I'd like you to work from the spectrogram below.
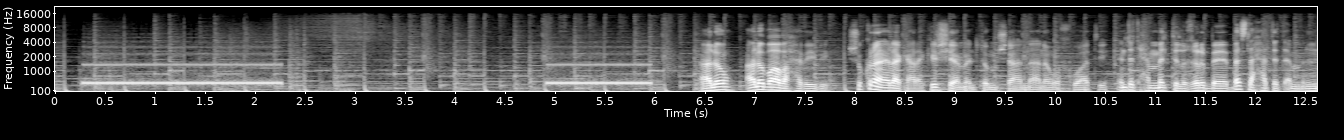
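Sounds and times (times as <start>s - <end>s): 
ringback tone of an outgoing phone call: 0.0s - 2.4s, 4.9s - 6.1s
rhythmic music track with sharp percussive hits: 0.7s - 12.6s
speech: 6.4s - 12.6s.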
